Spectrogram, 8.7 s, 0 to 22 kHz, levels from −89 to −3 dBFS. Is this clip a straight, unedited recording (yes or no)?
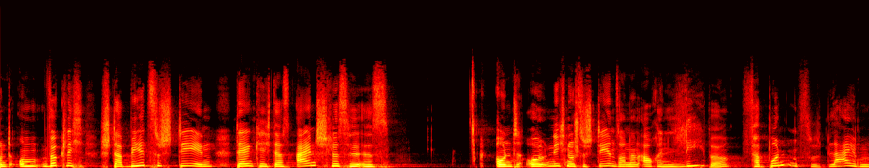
no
